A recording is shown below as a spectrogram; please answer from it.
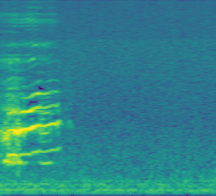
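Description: A woman's short, high-pitched exclamation of amazement, a rising 'ooh', lasting about half a second at the start. It is her reaction to how pigmented the shimmer eyeshadow she has just applied looks.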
